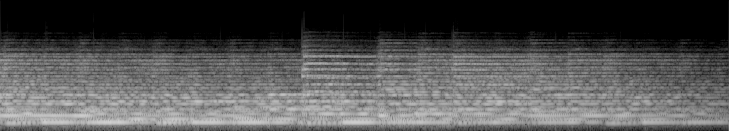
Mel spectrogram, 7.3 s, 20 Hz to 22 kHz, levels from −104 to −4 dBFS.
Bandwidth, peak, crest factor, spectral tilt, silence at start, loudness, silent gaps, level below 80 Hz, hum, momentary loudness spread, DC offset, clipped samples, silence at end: 7.4 kHz; -16 dBFS; 14 dB; -6.5 dB/octave; 0 s; -29 LUFS; none; -78 dBFS; none; 8 LU; under 0.1%; under 0.1%; 0 s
